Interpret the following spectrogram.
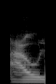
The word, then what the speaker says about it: owl: That's um that's called um glottal reinforcement, you know, because a word begins with a vowel sound um um you're making emphasis on it. So, when you do that in this accent, you produce a glottal stop. Usually, they they will produce a glottal stop, and it will sound like this.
